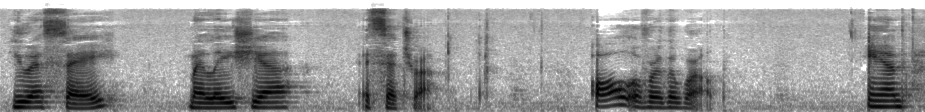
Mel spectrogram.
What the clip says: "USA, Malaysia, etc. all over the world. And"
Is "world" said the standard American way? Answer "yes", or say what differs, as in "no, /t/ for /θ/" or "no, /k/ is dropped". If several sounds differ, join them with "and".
yes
